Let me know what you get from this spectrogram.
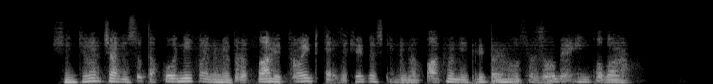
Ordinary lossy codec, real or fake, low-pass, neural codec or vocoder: MP3, 64 kbps; fake; 19.8 kHz; codec, 44.1 kHz, 0.9 kbps, DAC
